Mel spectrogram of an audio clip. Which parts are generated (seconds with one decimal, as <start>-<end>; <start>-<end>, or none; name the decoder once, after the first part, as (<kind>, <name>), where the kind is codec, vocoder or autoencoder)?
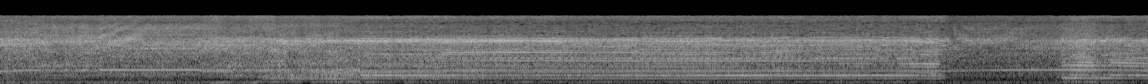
0.4-1.0 (codec, SNAC); 2.0-3.6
